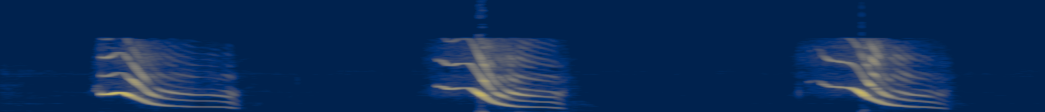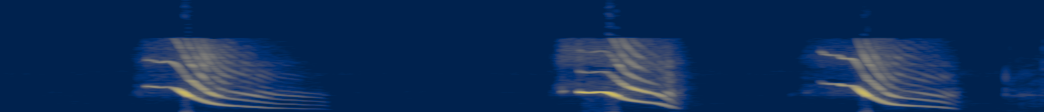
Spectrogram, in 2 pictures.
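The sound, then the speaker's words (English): A person voices a predator call meant to draw in bears: six loud, high wailing squeals, each sliding sharply downward in pitch, repeated at a steady pace with short silences between. “You can tell me whether or not yeah. you think a bear would come in.”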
